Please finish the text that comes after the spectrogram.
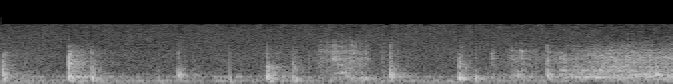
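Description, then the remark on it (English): A rifle bolt is worked outside a door to chamber a shell, producing a series of sharp mechanical clacks and clicks spread over a few seconds, with no voices; the rifle is carried by Sir Bennett Mountford. “It sounded like a bolt jamming a shell into the chamber of a rifle.”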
